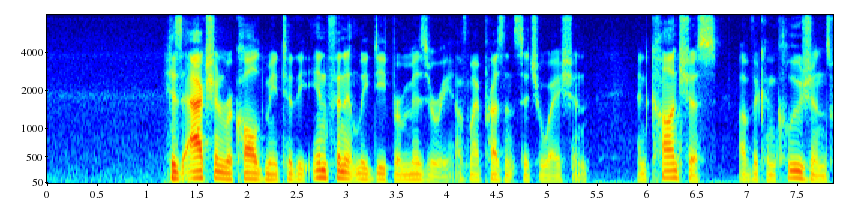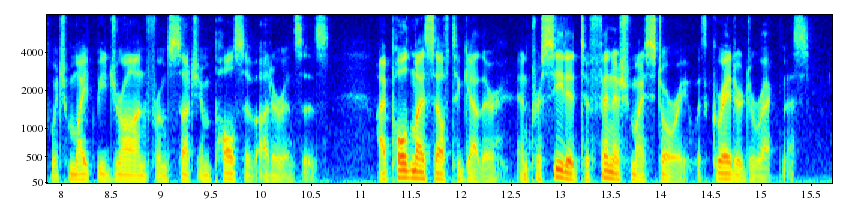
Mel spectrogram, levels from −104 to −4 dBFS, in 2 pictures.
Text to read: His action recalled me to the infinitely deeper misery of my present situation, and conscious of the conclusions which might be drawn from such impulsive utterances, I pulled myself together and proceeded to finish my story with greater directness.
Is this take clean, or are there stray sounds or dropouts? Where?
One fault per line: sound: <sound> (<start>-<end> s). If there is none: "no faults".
no faults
